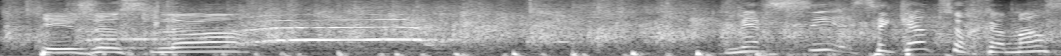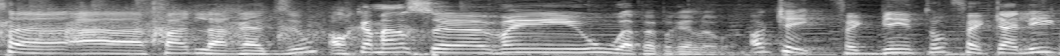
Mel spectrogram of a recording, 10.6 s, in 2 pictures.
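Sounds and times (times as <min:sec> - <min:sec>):
audience applause: 0:00.0 - 0:07.2
speech: 0:00.2 - 0:01.8, 0:03.6 - 0:10.5.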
